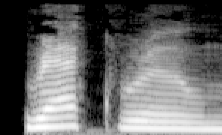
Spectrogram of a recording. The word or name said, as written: rec room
